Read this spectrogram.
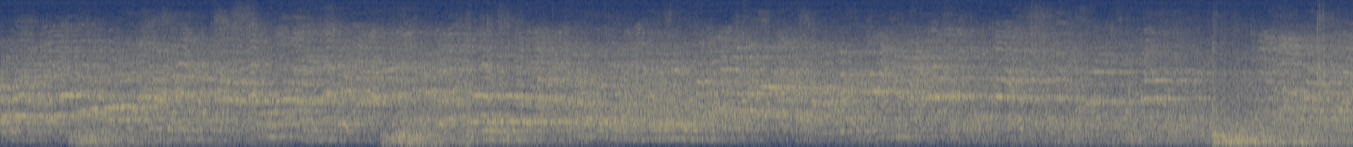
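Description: Bodies thump onto a wrestling ring mat.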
